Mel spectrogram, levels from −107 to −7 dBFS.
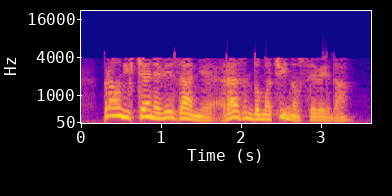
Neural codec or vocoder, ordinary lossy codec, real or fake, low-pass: vocoder, 44.1 kHz, 128 mel bands, Pupu-Vocoder; AAC, 16 kbps; fake; 19.8 kHz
